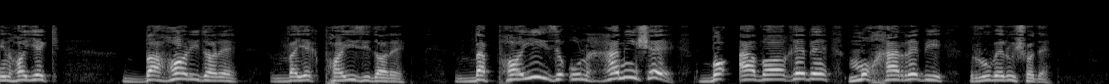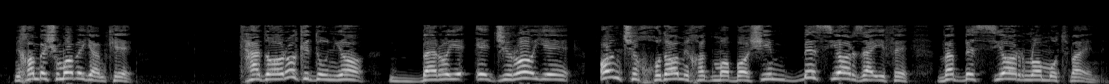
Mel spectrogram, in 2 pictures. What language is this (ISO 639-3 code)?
fas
